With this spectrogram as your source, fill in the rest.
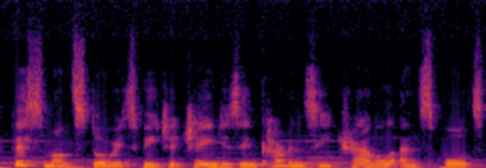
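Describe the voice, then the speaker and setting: A woman's voice with music in the background. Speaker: news presenter. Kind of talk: news headlines presentation.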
